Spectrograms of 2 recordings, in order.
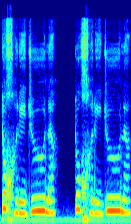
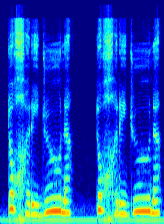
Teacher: Kha you have to pronounce from the top of the throat, as well as you have to read it heavy.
